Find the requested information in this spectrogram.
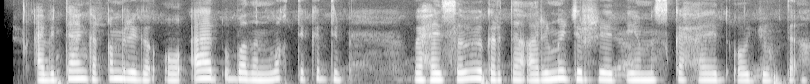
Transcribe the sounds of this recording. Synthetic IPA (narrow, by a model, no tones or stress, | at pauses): ʕɑβɪt̪ʰaːŋkʰɐqɑmrɪɣɐʔɔːʔaːd̪ʊbɐðɐnwɑqt̪ʰɪkʰɐd̪ɪb̚ | wɑħɑjsɐβɐβɪkʰɐrt̪ʰaːʔɐɾɪmɔt͡ʃɪrɛːd̪ijɞmɐskɑħɛːd̪ɔːt͡ʃɔːɡt̪ʰɐ̰ʔɐ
